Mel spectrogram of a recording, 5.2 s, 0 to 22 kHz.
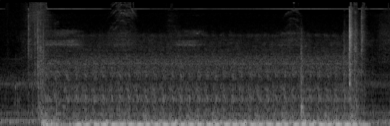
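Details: Ford 6.0 diesel, cranking with a borrowed scan tool after a key-off computer reset; an old hub was fitted temporarily. A steady low starter chug for about four seconds stops without the engine firing. Crank, no start. The cause is unconfirmed, and loose connections and bent pins are to be checked next.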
